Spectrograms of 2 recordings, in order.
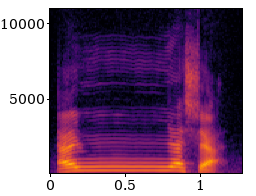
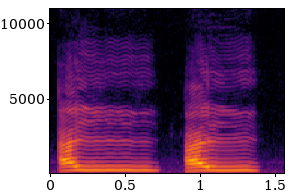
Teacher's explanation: Jadi idgham bighunah. Jadi pastikan ketika kita baca nun mati berjumpa dengan ya masukkan suara ke hidung ke khaisyum. Kemudian dipanjangkan.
